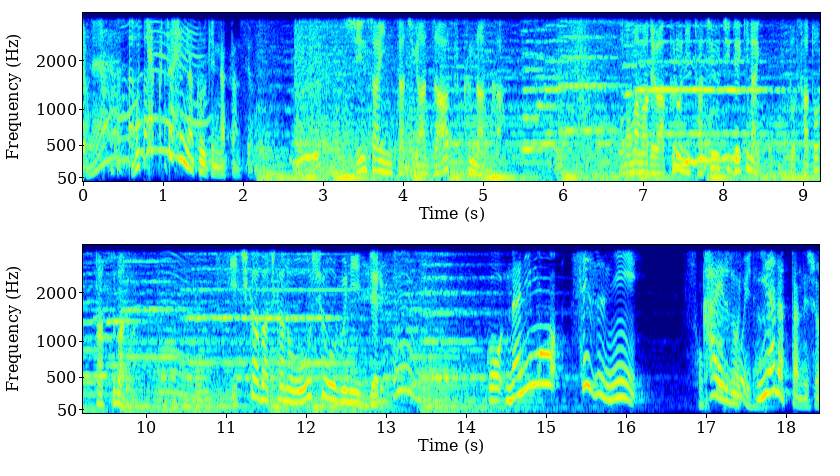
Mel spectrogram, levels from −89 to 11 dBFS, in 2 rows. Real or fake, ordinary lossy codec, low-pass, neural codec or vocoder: real; none; 3.6 kHz; none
